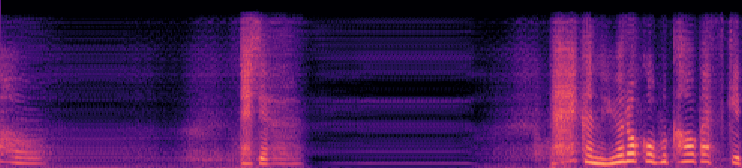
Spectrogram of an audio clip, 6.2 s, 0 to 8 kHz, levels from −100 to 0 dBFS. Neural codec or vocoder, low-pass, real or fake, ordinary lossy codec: codec, 16 kHz, about 1 kbps, DyCAST, with the encoder's durations; 7.2 kHz; fake; none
